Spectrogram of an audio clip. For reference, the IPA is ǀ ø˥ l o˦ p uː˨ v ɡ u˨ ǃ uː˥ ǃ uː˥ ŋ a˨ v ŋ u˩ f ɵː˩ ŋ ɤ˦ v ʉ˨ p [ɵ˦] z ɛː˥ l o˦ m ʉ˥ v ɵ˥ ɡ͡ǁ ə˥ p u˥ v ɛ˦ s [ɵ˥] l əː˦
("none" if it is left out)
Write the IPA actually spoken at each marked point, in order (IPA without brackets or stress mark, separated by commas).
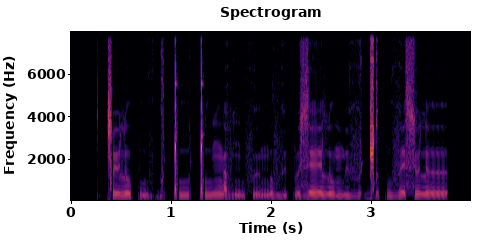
ɵ˦, ɵ˥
